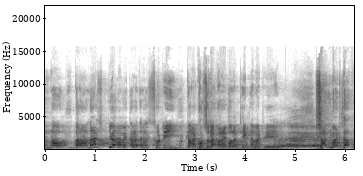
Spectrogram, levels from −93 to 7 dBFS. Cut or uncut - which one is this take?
uncut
